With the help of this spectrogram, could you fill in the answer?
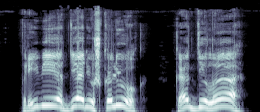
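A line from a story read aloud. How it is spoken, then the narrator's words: Harsh. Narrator (Russian): губернатор говорил так резко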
